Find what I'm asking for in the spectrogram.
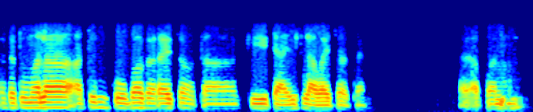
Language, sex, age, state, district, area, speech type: Marathi, female, 18-30, Maharashtra, Nashik, urban, conversation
